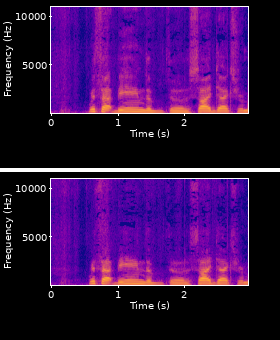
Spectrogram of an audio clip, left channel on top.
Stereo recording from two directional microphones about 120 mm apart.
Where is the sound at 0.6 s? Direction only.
25° left (ahead or behind).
